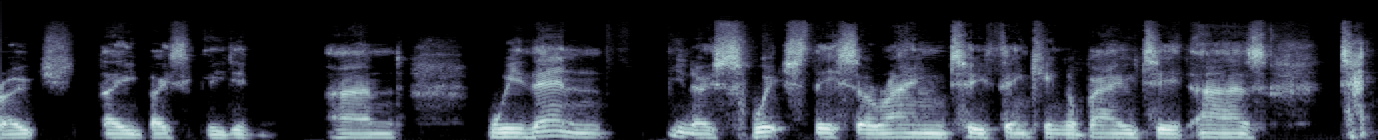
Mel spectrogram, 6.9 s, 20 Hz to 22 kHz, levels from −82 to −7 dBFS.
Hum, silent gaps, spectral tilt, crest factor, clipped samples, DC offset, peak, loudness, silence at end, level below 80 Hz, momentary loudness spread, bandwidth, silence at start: none; none; -4 dB/octave; 16 dB; under 0.1%; under 0.1%; -6 dBFS; -20 LUFS; 0.05 s; -52 dBFS; 11 LU; 12.5 kHz; 0 s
